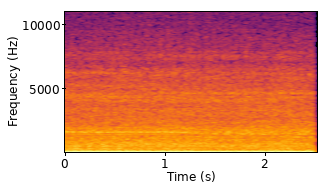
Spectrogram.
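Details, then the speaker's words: Petrol engine idling deep and even while a new distributor is fitted; timing light shows ignition far too advanced, and idle speed eases down as timing is turned back. "We are too far advanced. So we're going to be able to tell by engine idle."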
